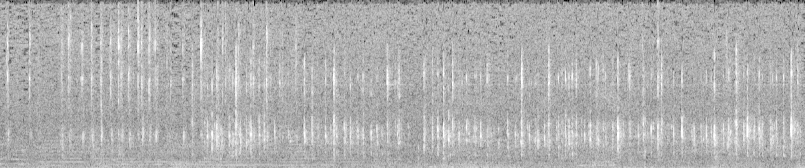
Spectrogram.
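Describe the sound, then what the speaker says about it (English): Steady typing on a computer keyboard, close and continuous, with rapid uneven key clicks against a low background hum. "I'll type it to you on Skype."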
